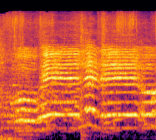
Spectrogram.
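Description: A group of children singing together in unison, holding long notes that step from one pitch to the next.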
